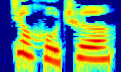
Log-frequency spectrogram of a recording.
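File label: "救护车", Mandarin Chinese; hsk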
